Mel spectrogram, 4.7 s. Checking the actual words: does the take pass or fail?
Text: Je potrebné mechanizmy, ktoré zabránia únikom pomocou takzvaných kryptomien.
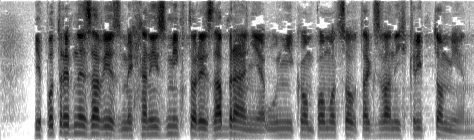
fail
